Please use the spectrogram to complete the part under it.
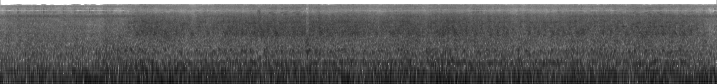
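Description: Rapid gunfire and fiery blasts roar loudly.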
